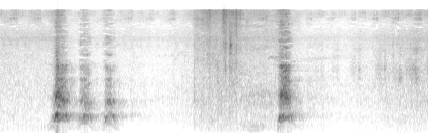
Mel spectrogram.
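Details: A Jindo dog at a hanok house yard in Jeonju, North Jeolla Province, Korea, barks three times in quick succession, then a soft rustling noise follows, then one single loud bark, then faint background sound.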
